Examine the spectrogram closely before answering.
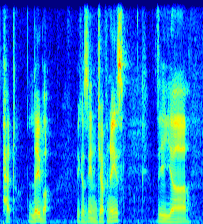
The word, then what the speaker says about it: Patlabor: this particular kit of the ingram from the pat labor series actually i've been saying pat labor for a very long time but after doing a little bit of research it's actually meant to be pronounced pat leiber because in japanese the uh where is it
